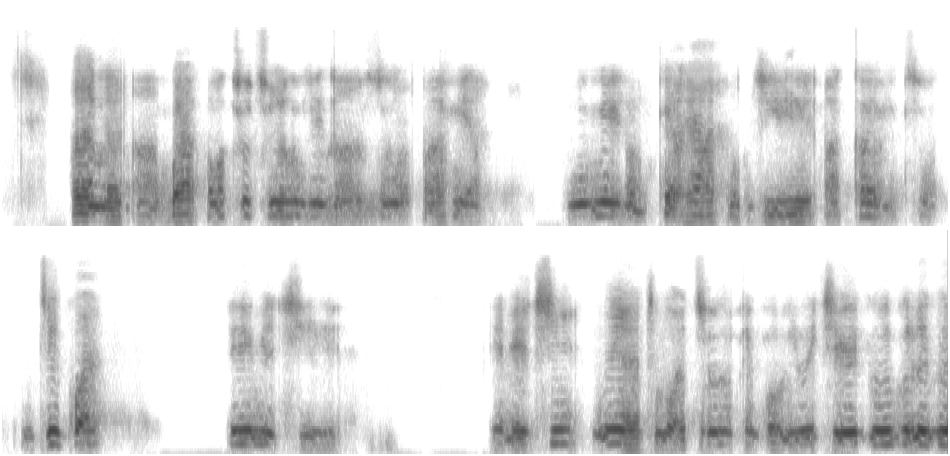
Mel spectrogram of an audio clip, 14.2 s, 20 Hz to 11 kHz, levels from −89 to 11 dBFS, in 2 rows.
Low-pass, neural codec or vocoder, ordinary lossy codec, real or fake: 7.2 kHz; codec, 16 kHz, 1 kbps, FreqCodec, smaller model; AAC, 48 kbps; fake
